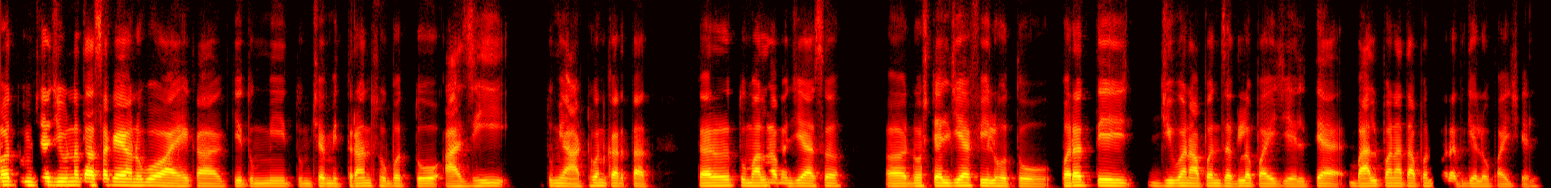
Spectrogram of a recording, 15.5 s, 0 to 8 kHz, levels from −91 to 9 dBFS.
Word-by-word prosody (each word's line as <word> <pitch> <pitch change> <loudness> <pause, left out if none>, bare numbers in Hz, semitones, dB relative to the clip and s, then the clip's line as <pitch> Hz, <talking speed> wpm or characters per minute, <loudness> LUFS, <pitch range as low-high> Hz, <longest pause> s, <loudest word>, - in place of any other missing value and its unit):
मग 150 - +8
तुमच्या 145 +1 +2
जीवनात 145 +1 +2
असा 145 0 +6
काही 145 0 +7
अनुभव 135 0 +3
आहे 115 -2 +3
का? 110 -2 -1
की 100 +3 -6
तुम्ही 110 +1 -4
तुमच्या 105 +1 -3
मित्रांसोबत 110 +1 -3
तो 110 0 +1 0.2
आजही 115 +4 -3 0.5
तुम्ही 115 0 -2
आठवण 110 +4 -1
करतात, 110 -1 -1 0.5
तर 120 +1 +5
तुम्हाला 120 0 +1
म्हणजे 115 0 -3
असं 110 +1 0 0.5
अ, 110 0 +2
नॉस्टॅल्जिया 120 +2 +3
फील 120 -1 +2
होतो. 110 -2 -1 0.4
परत 130 +2 +6
ते 130 0 +4 0.6
जीवन 115 +1 0
आपण 115 +1 0
जगलं 115 +1 0
पाहिजे, 105 -1 -3
त्या 110 -1 +1 0.2
बालपणात 115 +1 0
आपण 110 +1 -2
परत 105 -1 -6
गेलो 105 -2 -4
पाहिजे. 95 +2 -10
115 Hz, 145 wpm, -22 LUFS, 110-120 Hz, 0.6 s, मग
